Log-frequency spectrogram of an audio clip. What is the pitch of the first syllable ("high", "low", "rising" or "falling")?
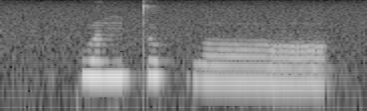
high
